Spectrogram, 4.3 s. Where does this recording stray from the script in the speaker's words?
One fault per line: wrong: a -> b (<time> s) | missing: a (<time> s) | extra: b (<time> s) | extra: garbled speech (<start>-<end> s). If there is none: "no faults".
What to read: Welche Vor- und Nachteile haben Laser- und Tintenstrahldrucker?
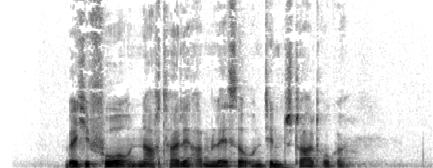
no faults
